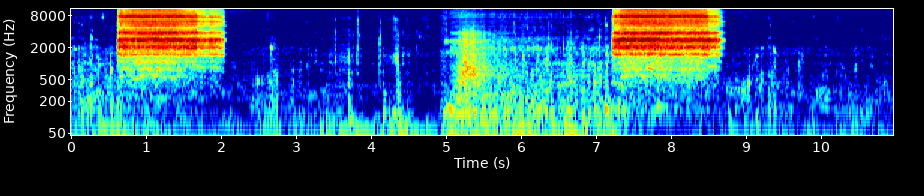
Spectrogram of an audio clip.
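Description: Scuba diver breathing on open circuit through an OTS Guardian full face mask. There are two sharp hissing inhalations through the demand valve, each about a second and a half long and six seconds apart. Between them comes a longer, lower rushing exhalation of bubbles.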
